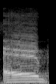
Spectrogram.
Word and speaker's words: herb: Is herb, the H is silent. – Herb, yeah. – Yeah, well, fine. That's like a regional thing. He's some people pronounce the H and some people don't.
